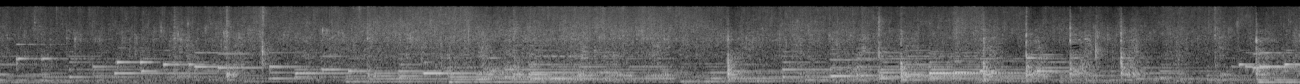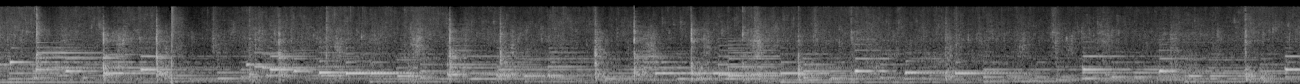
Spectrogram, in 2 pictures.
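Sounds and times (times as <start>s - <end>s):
background music: 0.0s - 26.0s
food sizzling in a wok: 0.0s - 26.0s
spatula stirring and scraping: 4.8s - 12.7s, 15.5s - 21.5s.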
